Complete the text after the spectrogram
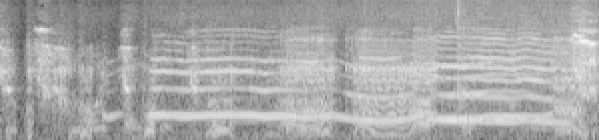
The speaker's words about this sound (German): Ja, hören Sie sich an, die Esel, die ja am Palmsonntag eine wortwörtlich tragende Rolle am Palmsonntag haben.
